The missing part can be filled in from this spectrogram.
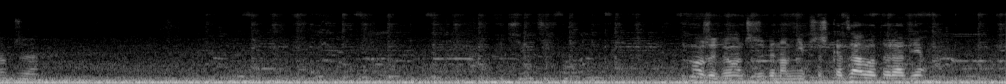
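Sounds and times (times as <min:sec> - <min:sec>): roller engine idling: 0:00.0 - 0:10.0
disco music on radio: 0:02.2 - 0:10.0.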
